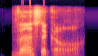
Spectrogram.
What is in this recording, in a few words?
"versicle", British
